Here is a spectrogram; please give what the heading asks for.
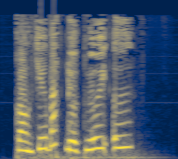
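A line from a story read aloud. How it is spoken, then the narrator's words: Frightened cry. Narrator (Vietnamese): Nhạc Linh Sang kinh hãi la lên một tiếng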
